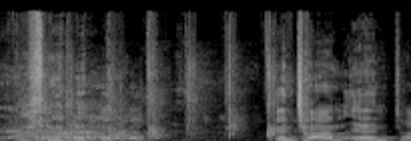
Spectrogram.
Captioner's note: laughter; laughs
